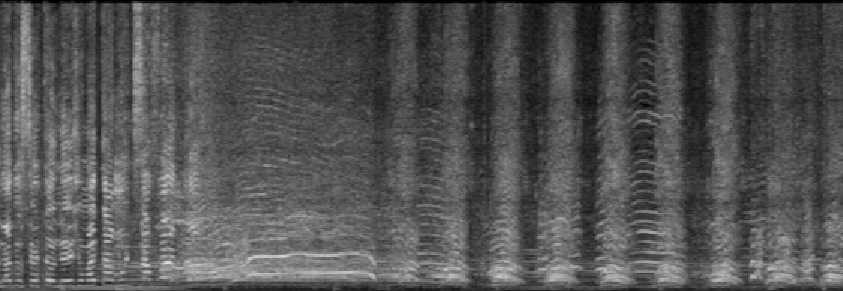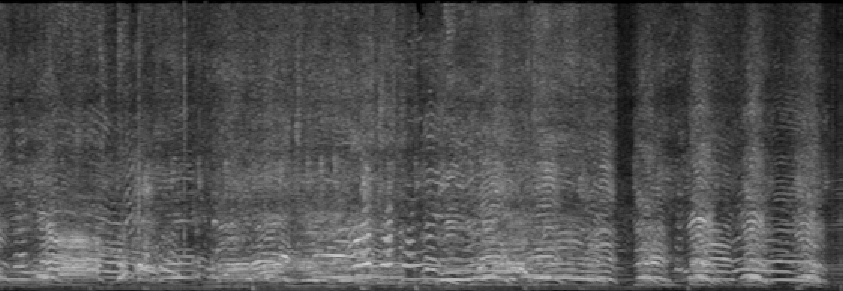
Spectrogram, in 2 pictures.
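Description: A young man raps rhythmically into a microphone close by.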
